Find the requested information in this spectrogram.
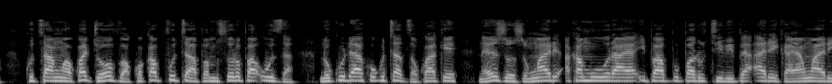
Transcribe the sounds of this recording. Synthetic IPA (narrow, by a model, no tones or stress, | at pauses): kut͡samwakwad͡ʒe̞ɦo̞vʱakwakap͡futapamuso̞ɾo̞paʔuza | no̞kuɗakwe̞k̬utad͡zakwaːke̞ | naiʐo̞ʐo̞mwaɾiʔakamuːɾajaʔipap̬o̞paɾutiʋip̬eʔaɾekajamwaːɾi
